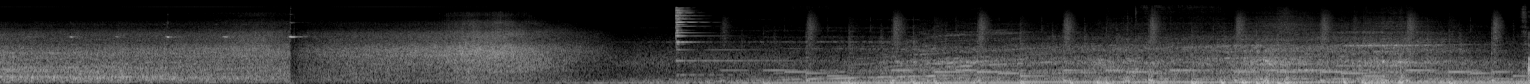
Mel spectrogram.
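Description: A line 42 bus or tram pulls up with rumbling engine noise, a brief whoosh and a sharp hiss of brakes or doors, then idles with mechanical whirring and clunks, no speech.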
